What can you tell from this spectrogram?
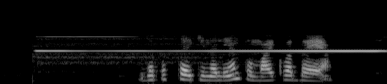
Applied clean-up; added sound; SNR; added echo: classical method Wiener filter.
